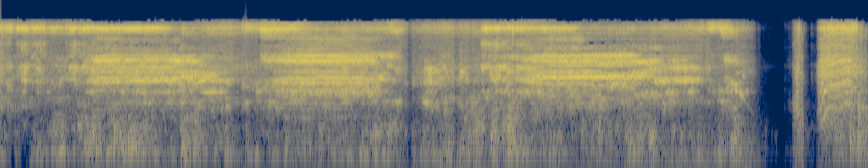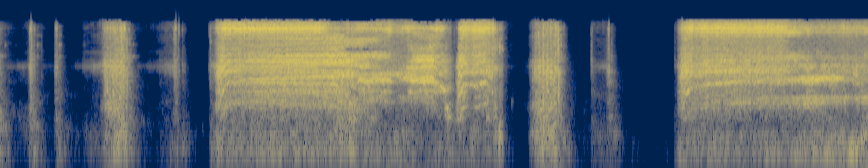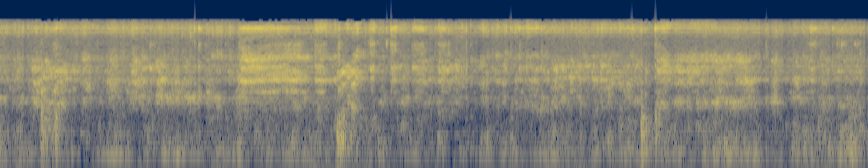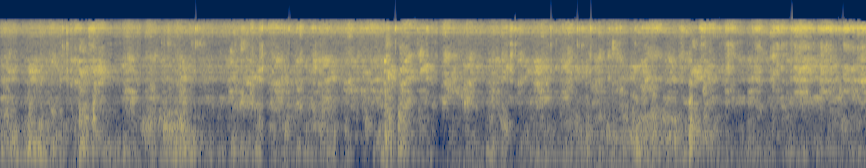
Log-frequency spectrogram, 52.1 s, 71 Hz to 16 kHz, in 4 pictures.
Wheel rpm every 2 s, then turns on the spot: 160, 160, 160, 160, 160, 90, 30, 10, 120, 140, 40, 50, 160, 160, 160, 160, 160, 160, 160, 160, 160, 160, 160, 160, 160, 160.
12-14 20-22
